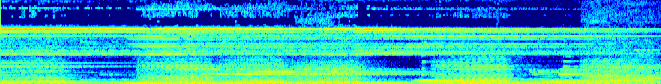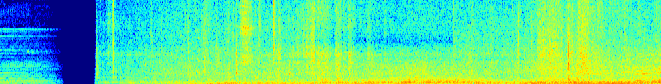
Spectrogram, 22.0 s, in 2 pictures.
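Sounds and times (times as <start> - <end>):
music: 0.0 - 12.1.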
